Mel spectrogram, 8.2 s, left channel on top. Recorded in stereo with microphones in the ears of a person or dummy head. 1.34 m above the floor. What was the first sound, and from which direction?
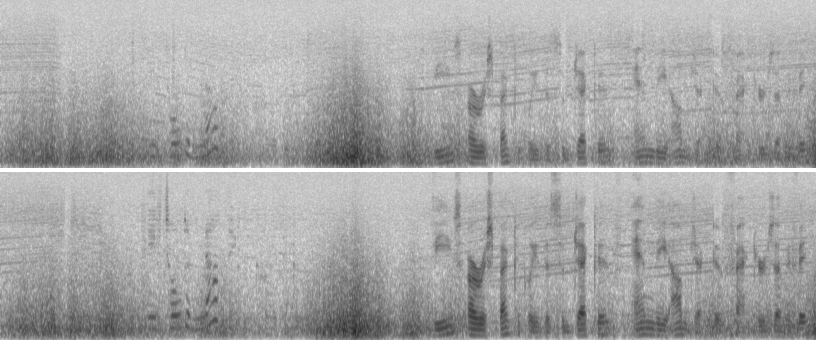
A man speaking, 80° right.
